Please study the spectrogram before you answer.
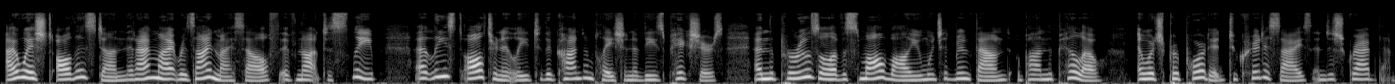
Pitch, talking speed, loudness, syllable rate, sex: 235 Hz, 195 wpm, -18 LUFS, 5.5 syllables/s, female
